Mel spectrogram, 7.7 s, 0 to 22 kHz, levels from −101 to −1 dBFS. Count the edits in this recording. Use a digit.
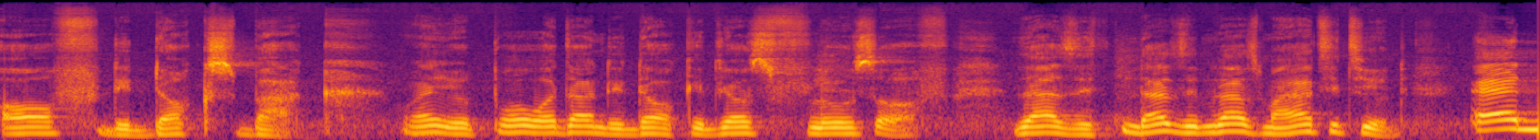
0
